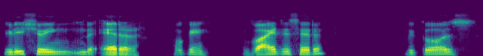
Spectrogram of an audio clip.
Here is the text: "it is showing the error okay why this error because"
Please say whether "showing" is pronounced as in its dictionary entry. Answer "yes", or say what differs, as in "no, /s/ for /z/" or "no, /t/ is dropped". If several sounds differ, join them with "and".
yes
